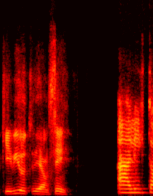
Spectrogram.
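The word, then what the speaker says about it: qiviut: en otras, el kiwi, no sé bien cómo se pronuncia. Kibiut o kiwit, pero es kibiut, digamos, sí.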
